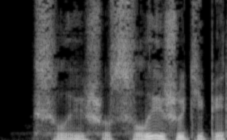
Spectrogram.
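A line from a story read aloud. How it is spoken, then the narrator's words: Muttered. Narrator (Russian): только порой пробормочет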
